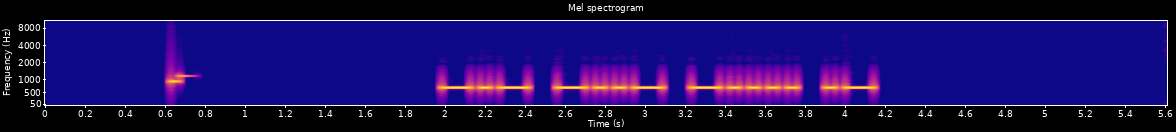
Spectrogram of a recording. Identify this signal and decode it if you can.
Morse code, heard as a keyed tone, about 25 wpm, 700 Hz. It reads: KX6A
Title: NA SOTA Chaser Callsigns 25wpm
